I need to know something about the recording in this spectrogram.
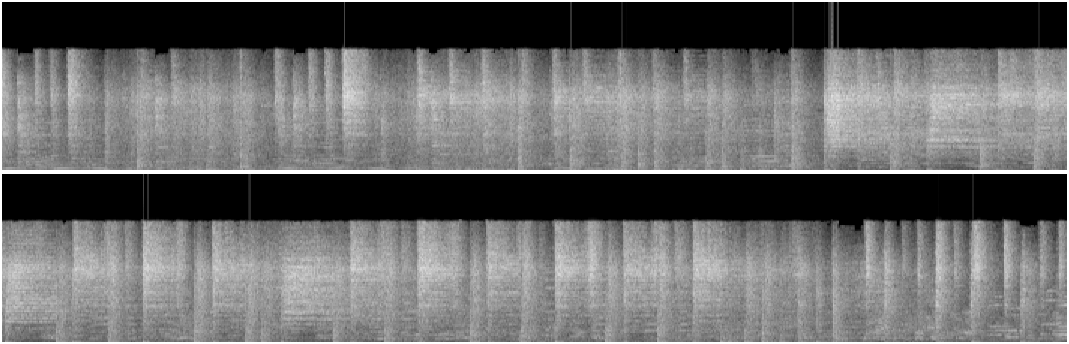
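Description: Band playing a Greek pop song live, the drum kit keeping a steady beat on bass drum and snare under bass and other instruments.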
